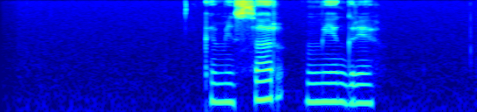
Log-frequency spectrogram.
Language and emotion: Russian, neutral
